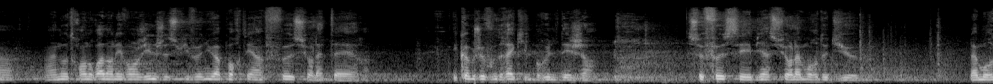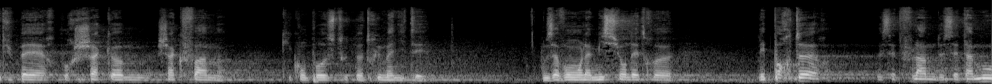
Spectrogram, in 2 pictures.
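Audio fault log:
4.75 s, 17.64 s and 18.92 s: dropped buffer (overrun). Each event is an abrupt jump in the sound with no gap of silence. About 10 ms of audio is missing each time, and the material on either side is butted straight together, so the waveform breaks at the join. The likely cause is capture software falling behind and letting the hardware overwrite a buffer before it was read.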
